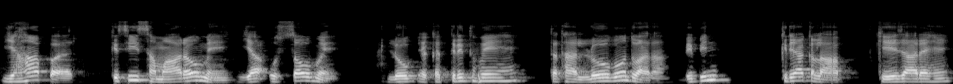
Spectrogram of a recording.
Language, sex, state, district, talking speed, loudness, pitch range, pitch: Hindi, male, Uttarakhand, Uttarkashi, 140 wpm, -14 LUFS, 130-175 Hz, 155 Hz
